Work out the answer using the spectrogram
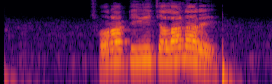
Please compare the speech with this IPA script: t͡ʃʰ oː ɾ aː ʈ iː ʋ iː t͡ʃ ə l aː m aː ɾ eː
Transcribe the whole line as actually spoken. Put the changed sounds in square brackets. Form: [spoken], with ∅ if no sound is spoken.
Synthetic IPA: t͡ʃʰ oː ɾ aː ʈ iː ʋ iː t͡ʃ ə l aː [n] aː ɾ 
